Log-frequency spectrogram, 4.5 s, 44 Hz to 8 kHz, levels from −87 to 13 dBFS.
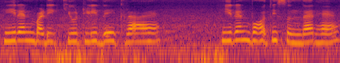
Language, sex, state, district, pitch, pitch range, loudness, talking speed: Hindi, female, Haryana, Charkhi Dadri, 265 Hz, 255-275 Hz, -15 LUFS, 145 wpm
